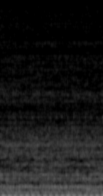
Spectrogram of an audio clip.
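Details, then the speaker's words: Honda Scoopy FI after repairing rat-chewed wire to the ignition coil that caused no spark: quick, even idle putter with crisp regular pulses and no misses; running properly. "oke teman-teman karena motornya sudah normal kembali ini kita tinggal rapikan aja nanti saya akhiri dulu video nya"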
